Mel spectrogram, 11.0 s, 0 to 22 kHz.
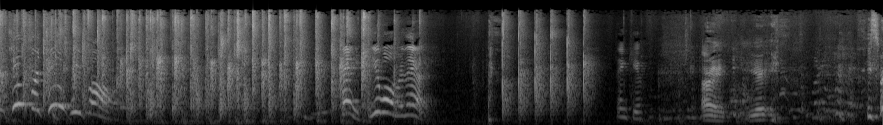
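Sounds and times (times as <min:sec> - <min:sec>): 
single person clapping: 0:00.0 - 0:05.4, 0:06.1 - 0:07.5
speech: 0:01.0 - 0:01.6, 0:04.4 - 0:05.5, 0:07.7 - 0:09.9, 0:10.5 - 0:11.0
laughter: 0:08.9 - 0:11.0.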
